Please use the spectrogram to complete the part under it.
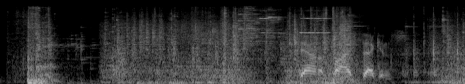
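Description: Metal panels clank and scrape as a wall is reinforced.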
